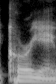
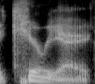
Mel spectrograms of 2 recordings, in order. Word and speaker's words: Kyrie: You could use the word for Lord in place of Mr. And when you do that, it shifts from Kurios to Kurie, except in modern pronunciation, we don't say Kurie, we say Kyrie.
